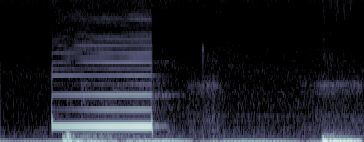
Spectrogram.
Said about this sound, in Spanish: le estoy marcando.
